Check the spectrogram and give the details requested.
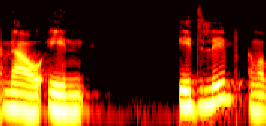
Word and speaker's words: Idlib: There's a widows and orphans camp in Syria, and a new one is being built right now in Idlib, am I pronouncing that right? Idlib, yeah.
